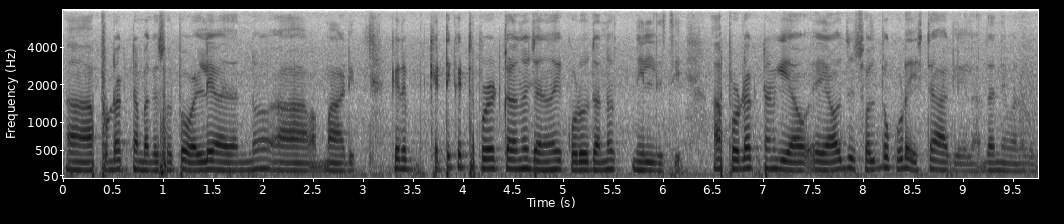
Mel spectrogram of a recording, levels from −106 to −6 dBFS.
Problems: constant background noise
